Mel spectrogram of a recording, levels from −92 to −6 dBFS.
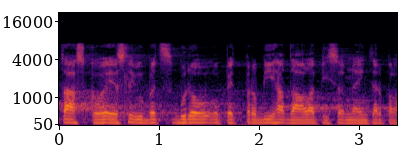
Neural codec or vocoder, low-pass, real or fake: none; 7.2 kHz; real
